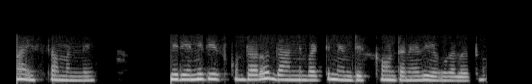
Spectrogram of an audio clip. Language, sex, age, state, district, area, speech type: Telugu, female, 18-30, Andhra Pradesh, Eluru, urban, conversation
